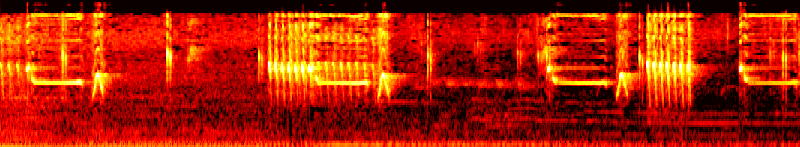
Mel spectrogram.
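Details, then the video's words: A male and female bar-winged prinia exchange calls: falling whistled notes, quick chips and two buzzy pulsed trills recur every second or two above a faint low rumble. "Prenjak Jantan dan Betina Sahut-sahutan Gacor"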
